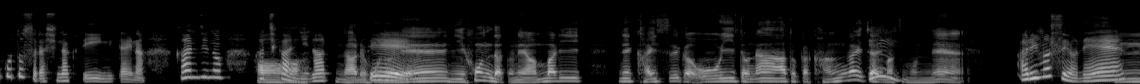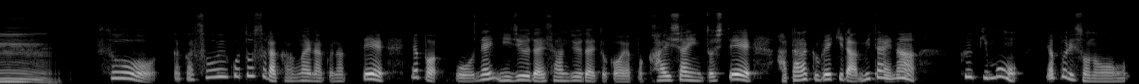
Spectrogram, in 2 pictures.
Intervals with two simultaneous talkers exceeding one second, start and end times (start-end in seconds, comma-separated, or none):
2.5-4.3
